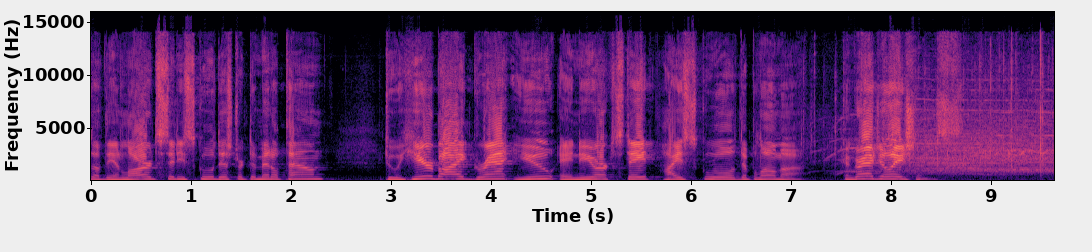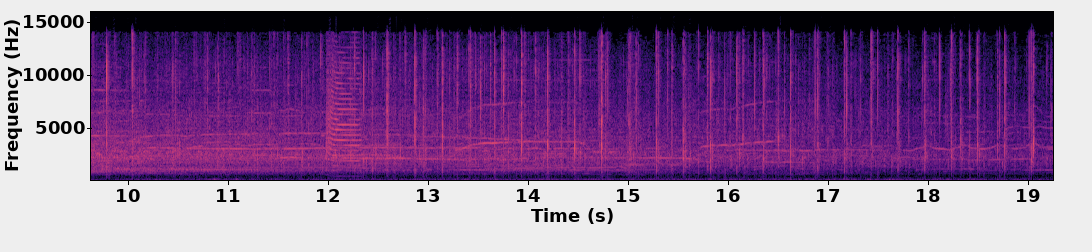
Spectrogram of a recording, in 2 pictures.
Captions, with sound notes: of the Enlarged City School District of Middletown, to hereby grant you a New York State High School Diploma. Congratulations! (audience cheering) (air horn blares)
